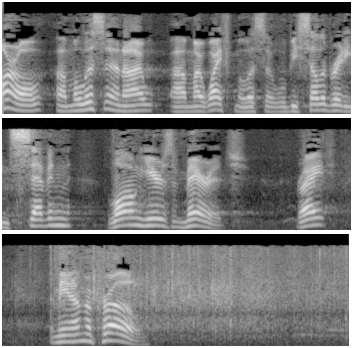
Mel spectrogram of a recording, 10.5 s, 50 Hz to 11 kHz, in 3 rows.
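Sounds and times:
speech: 0:00.0 - 0:08.6
audience applauding: 0:07.0 - 0:10.4.

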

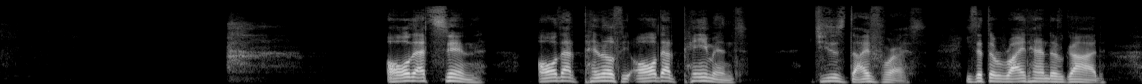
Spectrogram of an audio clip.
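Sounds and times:
deep breath: 0:00.0 - 0:01.0, 0:01.7 - 0:03.4, 0:07.6 - 0:08.1, 0:09.3 - 0:09.7, 0:11.1 - 0:11.4
speech: 0:03.9 - 0:07.5, 0:08.2 - 0:11.4.

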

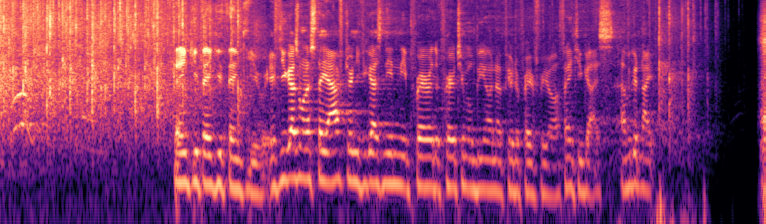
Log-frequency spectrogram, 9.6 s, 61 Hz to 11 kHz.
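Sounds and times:
church congregation clapping after a closing prayer: 0:00.0 - 0:03.3, 0:08.2 - 0:09.0
speech: 0:02.2 - 0:08.5.

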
